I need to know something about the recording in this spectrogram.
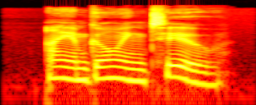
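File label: i am going to, English, female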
